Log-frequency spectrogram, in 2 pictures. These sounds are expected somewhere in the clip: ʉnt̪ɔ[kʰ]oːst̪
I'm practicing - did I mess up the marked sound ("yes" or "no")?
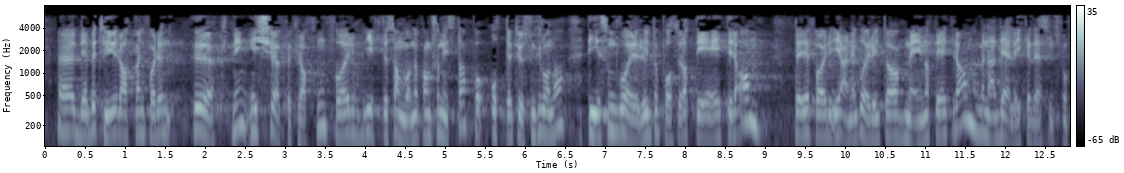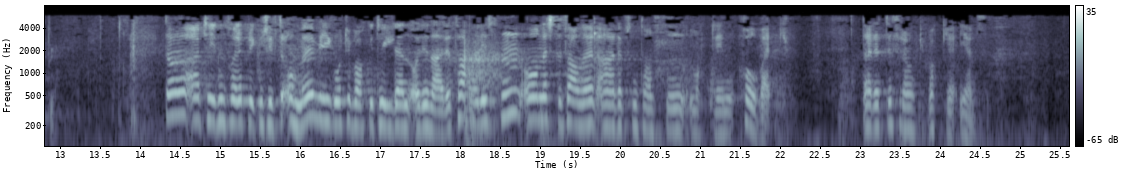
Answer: yes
